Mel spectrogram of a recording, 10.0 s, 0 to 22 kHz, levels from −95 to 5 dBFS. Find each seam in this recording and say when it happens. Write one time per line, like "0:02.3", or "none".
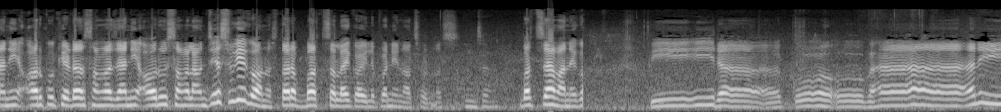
0:05.8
